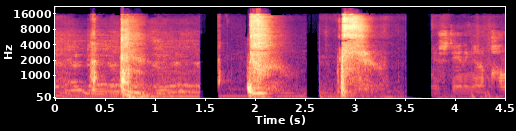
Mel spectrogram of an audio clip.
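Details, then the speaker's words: Woman sneezing indoors, attributing it to pollen allergy and saying she may have a fever: three forceful wet sneezes in quick succession, each with a sharp burst of air after a brief intake; a sneezing fit. "Why am I allergic to pollen? The planet is filled with plants."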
